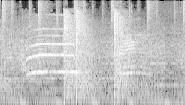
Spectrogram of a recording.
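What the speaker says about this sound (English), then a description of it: "Sort of sounded like gunshots." Several sharp, loud gunshots ring out over a busy background, with a ringing tone in between and a final isolated crack.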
